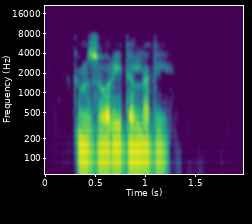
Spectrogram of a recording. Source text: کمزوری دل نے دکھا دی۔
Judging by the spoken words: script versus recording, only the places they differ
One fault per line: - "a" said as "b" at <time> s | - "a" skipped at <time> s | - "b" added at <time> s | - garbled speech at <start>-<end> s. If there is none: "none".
- "دکھا" skipped at 1.0 s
